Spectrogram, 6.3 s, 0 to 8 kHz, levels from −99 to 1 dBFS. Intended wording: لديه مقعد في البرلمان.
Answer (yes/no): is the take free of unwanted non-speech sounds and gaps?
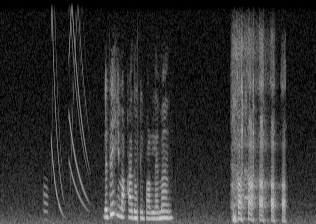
no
